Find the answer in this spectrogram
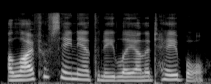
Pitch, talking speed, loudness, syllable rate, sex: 210 Hz, 255 wpm, -19 LUFS, 6.2 syllables/s, female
